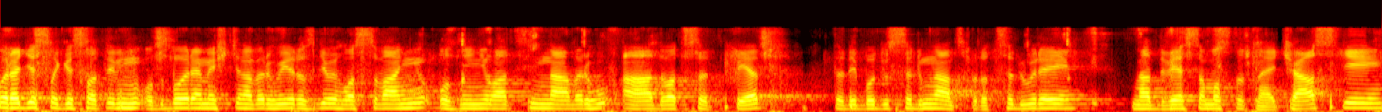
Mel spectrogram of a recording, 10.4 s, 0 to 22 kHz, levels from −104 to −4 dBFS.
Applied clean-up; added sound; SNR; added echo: neural mask model Resemble Enhance denoiser.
